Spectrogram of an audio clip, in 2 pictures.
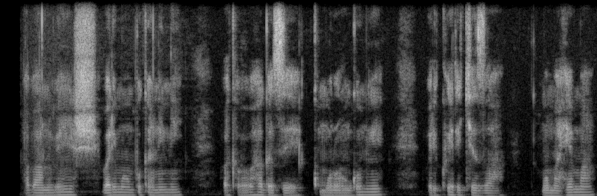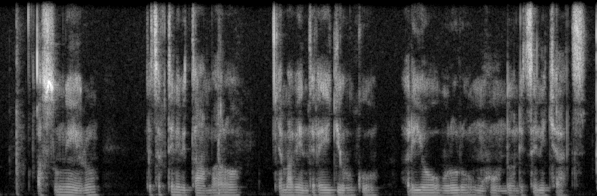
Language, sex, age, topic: Kinyarwanda, male, 18-24, government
